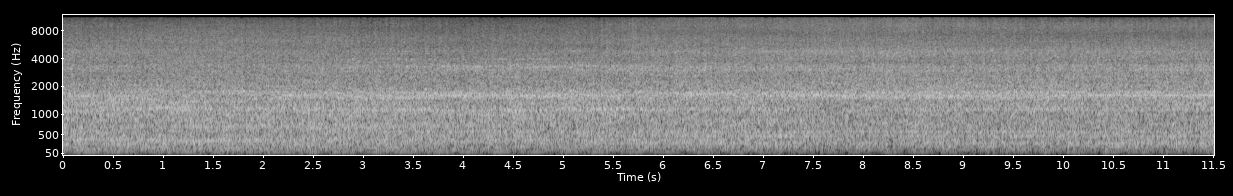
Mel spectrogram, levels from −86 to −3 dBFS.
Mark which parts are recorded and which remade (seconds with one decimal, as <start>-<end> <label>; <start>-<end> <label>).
0.0-6.8 recorded; 6.8-8.0 remade; 8.0-11.5 recorded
